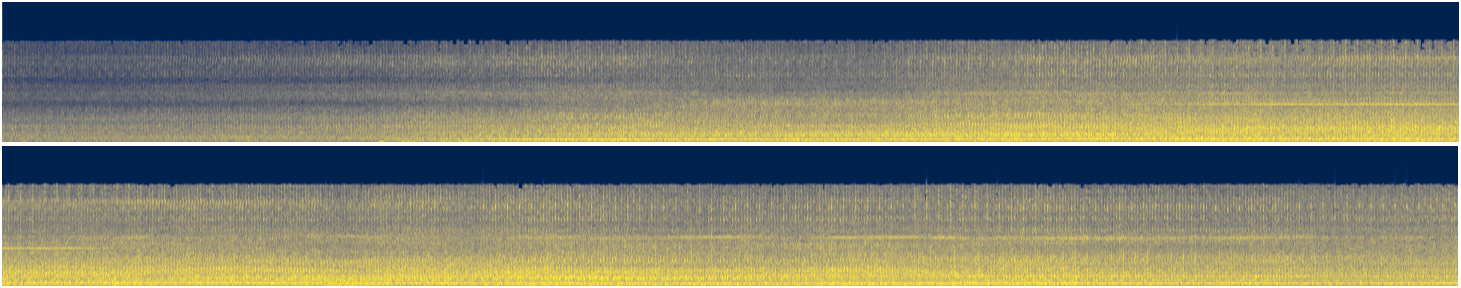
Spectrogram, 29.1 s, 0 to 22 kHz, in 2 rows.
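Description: Volkswagen Golf 1.4 TSI turbocharged four-cylinder petrol engine idling steadily, heard up close in the open engine bay. It grows louder over the first six seconds or so, then holds even.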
